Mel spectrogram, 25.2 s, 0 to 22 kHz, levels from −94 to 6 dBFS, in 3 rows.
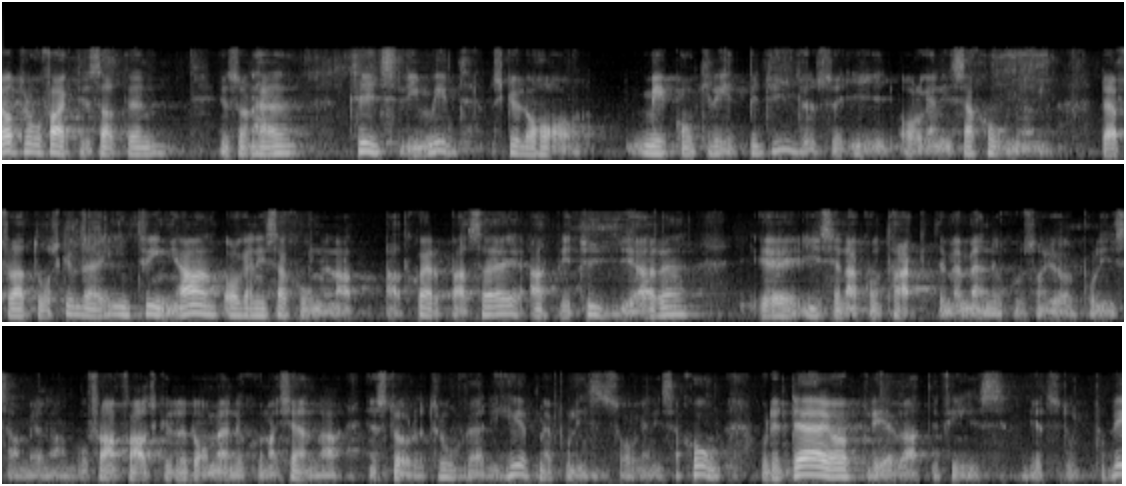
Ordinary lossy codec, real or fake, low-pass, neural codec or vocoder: none; fake; 7.2 kHz; vocoder, 22.05 kHz, 80 mel bands, HiFi-GAN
